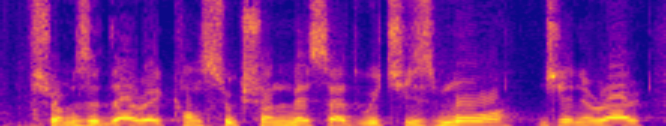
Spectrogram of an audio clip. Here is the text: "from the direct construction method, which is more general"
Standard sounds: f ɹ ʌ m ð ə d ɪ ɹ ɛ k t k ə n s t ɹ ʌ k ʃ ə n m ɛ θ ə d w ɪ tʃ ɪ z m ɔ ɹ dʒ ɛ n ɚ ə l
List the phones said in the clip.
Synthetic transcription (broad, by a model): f ɹ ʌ m ð ə d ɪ ɹ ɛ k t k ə n s t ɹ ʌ k ʃ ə n m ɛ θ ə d w ɪ tʃ ɪ z m ɔ ɹ dʒ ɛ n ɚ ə l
